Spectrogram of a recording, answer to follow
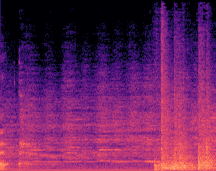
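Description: A short metallic clatter in a stainless steel parts pan, about a second and a half in, over a low steady hum.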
